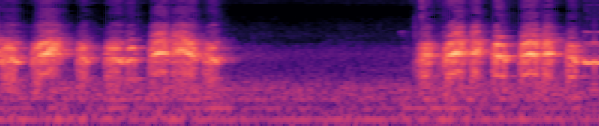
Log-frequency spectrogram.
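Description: A cockatiel sings bursts of chattering, warbled whistles that rise and fall, with a brief pause between phrases.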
